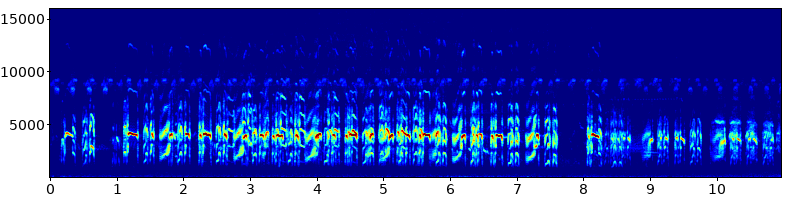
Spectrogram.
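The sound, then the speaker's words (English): High, rapid chattering calls of a least tern, a threatened species, repeated almost continuously in quick bursts, clear with no other sounds around them. “lease terns are a threatened species and ones that that Maine Audubon works to protect”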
